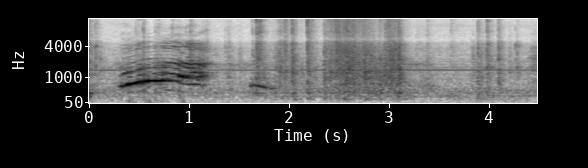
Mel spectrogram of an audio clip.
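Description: A short voice sound near the start, then paper rustling and crinkling as a gift in a white paper bag is unwrapped.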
